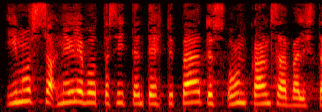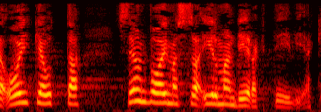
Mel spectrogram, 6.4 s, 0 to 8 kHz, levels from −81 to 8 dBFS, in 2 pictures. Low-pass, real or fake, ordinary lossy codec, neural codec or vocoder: 7.2 kHz; real; none; none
